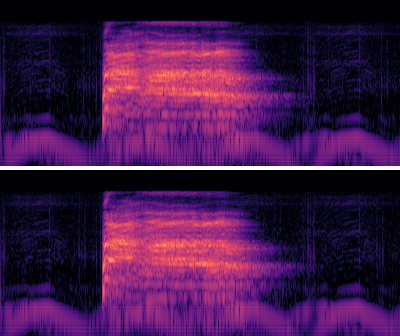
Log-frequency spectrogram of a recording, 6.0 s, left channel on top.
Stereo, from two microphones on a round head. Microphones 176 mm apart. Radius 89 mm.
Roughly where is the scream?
Centre.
